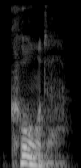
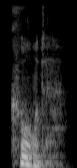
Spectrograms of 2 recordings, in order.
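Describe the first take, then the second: No difference in how they are said.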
